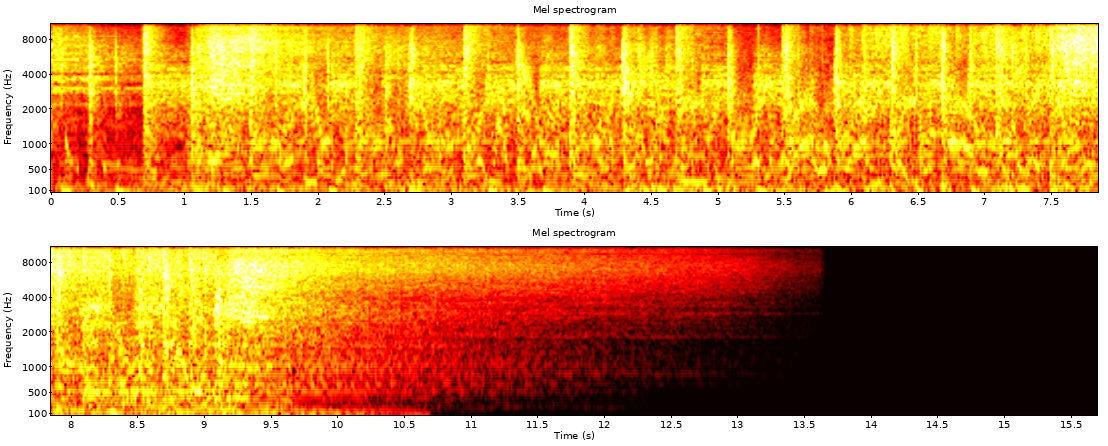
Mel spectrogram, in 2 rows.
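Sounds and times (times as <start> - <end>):
fast high action rhythmic music: 0.0 - 11.1.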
